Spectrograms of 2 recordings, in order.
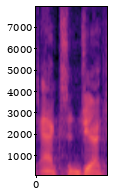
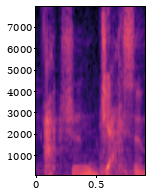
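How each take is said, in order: First: The name is said in a plain, ordinary voice. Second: The name is said in a big, booming announcer voice. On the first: The speaker calls it wrong. "I can't even say Action Jackson" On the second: The speaker calls it right. "like it's in the air"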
